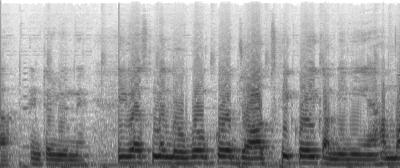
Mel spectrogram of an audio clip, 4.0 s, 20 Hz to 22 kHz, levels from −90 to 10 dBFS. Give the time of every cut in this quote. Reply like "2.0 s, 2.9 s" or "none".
1.2 s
